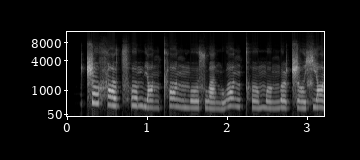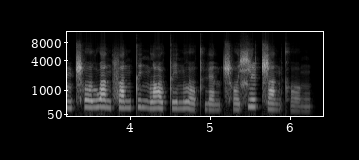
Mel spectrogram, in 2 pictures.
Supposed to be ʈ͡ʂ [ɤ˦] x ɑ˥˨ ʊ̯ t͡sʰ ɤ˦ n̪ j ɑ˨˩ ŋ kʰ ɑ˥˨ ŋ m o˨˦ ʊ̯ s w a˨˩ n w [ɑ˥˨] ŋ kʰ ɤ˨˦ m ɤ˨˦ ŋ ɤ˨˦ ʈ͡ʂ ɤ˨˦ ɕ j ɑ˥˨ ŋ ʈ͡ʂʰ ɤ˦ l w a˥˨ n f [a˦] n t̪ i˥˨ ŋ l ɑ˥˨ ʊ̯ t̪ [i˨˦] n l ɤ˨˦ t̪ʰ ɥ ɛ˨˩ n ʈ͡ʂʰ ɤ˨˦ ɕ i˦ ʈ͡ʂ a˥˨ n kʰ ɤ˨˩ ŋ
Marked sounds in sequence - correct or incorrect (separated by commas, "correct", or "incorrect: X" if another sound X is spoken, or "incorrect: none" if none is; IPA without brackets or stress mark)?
correct, correct, correct, correct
